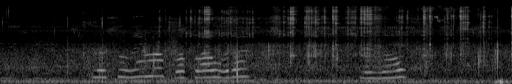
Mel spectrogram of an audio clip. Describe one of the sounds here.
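A young boy talks quietly to a horse.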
